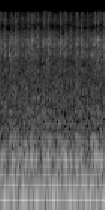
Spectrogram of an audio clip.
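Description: A Chevrolet El Camino idles while being driven slowly into a garage, giving a loud, low, steady rumble heard up close, with no voices.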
